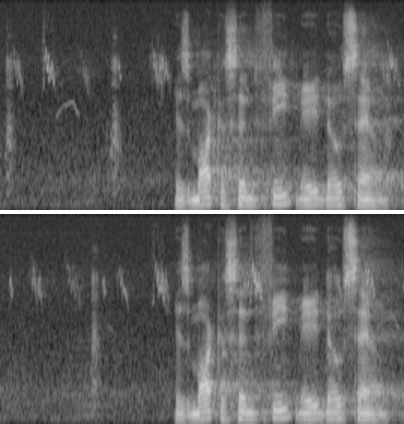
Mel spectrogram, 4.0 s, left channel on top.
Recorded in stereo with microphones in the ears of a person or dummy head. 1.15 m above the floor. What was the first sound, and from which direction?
A man speaking, 5° right (ahead or behind).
